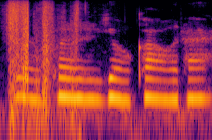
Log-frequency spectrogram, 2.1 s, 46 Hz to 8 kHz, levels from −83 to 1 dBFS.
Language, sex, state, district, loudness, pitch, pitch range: Hindi, female, Delhi, New Delhi, -18 LUFS, 215 Hz, 210-220 Hz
